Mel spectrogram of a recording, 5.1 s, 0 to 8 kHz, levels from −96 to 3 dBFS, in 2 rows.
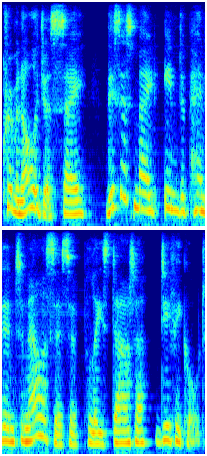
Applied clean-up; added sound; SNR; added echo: neural separator model SepFormer DNS4.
